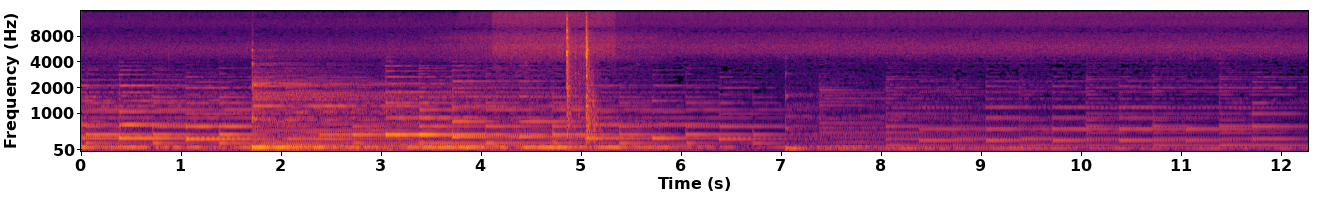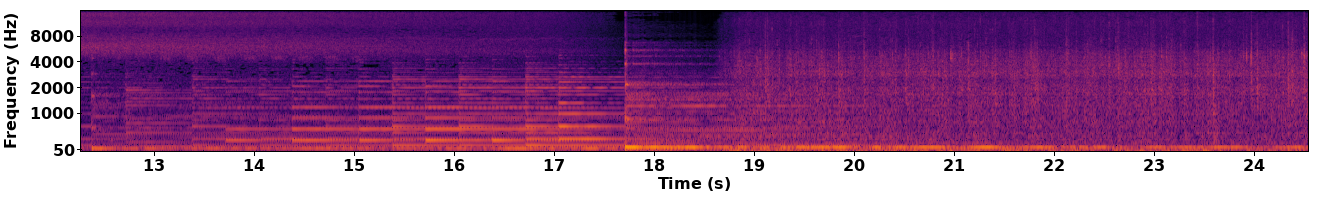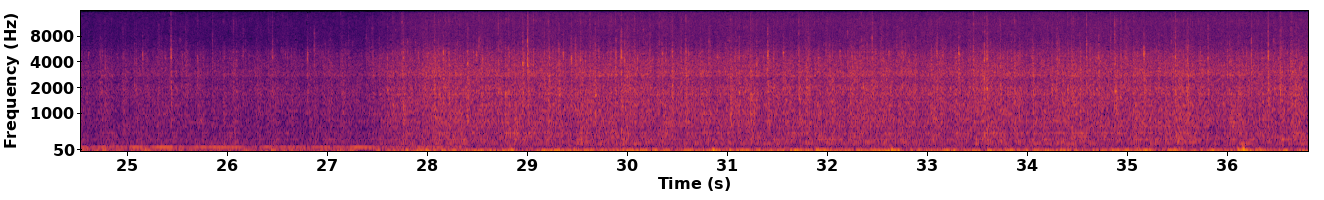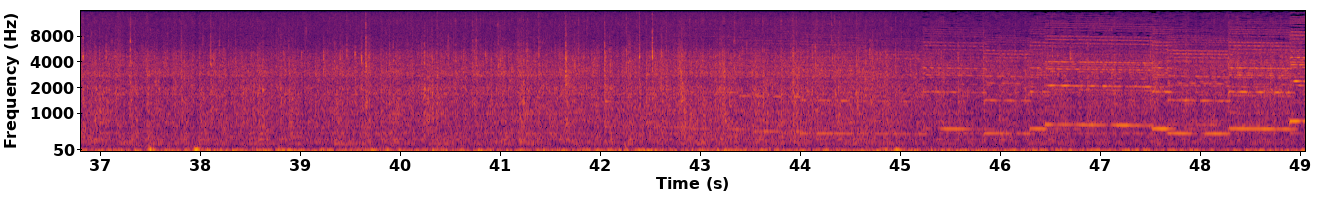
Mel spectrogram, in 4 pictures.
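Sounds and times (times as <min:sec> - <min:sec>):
steady rain: 0:00.0 - 0:49.0
low steady drone: 0:41.6 - 0:49.0.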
